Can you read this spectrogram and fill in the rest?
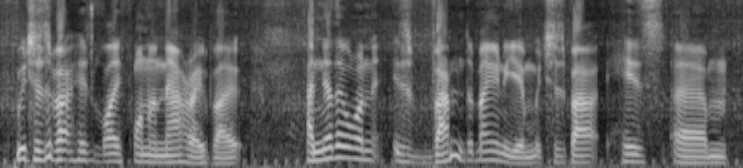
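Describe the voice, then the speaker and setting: A man's voice: medium pitch, animated, brisk. A British man chatting casually and candidly in a rambling, self-deprecating vlog, recorded on a lapel mic while riding a motorcycle. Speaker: motorcycle vlogger. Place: outdoors on a moving motorcycle. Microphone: lavalier inside riding helmet. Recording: loud engine and wind-like vehicle noise.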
